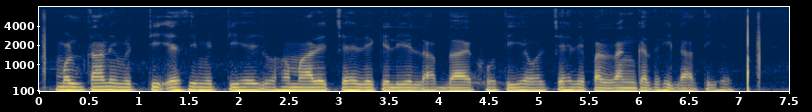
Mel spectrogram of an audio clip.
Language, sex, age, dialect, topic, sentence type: Hindi, male, 18-24, Awadhi Bundeli, agriculture, statement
